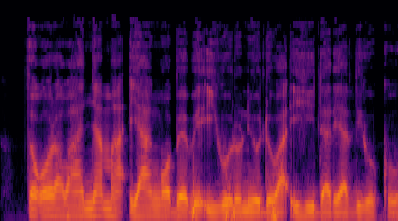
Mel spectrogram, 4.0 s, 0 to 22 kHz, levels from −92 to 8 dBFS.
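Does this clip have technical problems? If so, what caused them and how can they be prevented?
Yes. All the way through, this speech has a dull, gurgly, grainy quality, and nothing gets above about 15.8 kHz. That's likely MP2 compression run short of bits: Layer II splits the signal into 32 sub-bands and rations bits between them, so the top bands get switched off and the remaining ones are quantised coarsely, which sounds like a rate around 80 kbps. To prevent it, encode at a higher bitrate or use a more efficient codec.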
